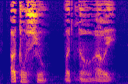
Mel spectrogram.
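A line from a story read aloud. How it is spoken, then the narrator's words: Low voice. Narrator (French): dit Hagrid à voix basse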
